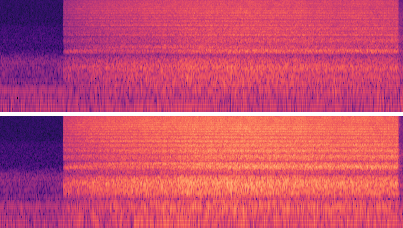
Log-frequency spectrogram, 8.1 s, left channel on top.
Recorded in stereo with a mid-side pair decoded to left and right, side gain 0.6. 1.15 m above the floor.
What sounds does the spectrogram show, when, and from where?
1.3 s boiling: 65° right, 0.9 m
